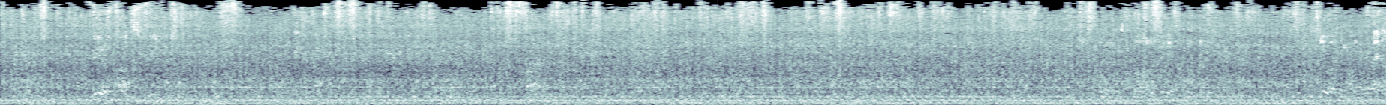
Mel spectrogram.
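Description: Train wheels clatter rhythmically over rail joints.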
